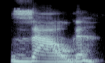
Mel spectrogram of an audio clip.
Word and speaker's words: Zaugg: Zaugg.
